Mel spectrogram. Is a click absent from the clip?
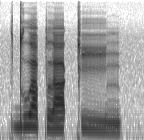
yes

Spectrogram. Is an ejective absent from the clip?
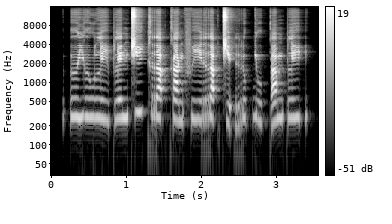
yes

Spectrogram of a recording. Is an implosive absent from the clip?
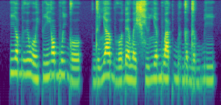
no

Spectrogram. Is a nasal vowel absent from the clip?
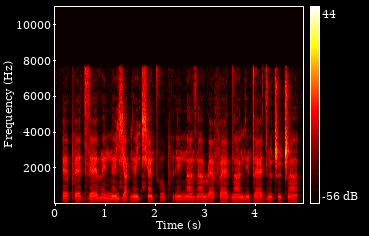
no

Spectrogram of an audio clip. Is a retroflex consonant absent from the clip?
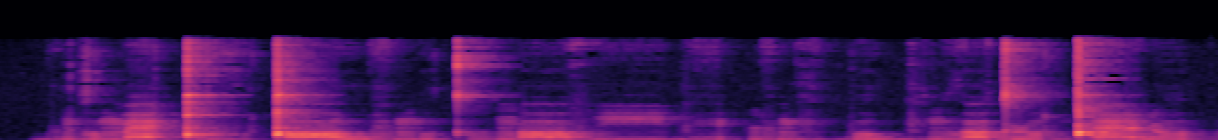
no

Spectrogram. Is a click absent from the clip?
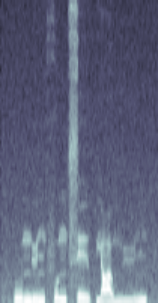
yes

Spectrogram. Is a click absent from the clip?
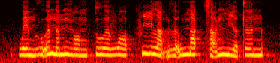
yes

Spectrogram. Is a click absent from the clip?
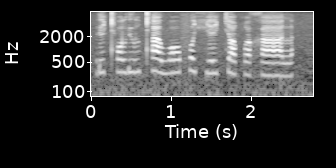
yes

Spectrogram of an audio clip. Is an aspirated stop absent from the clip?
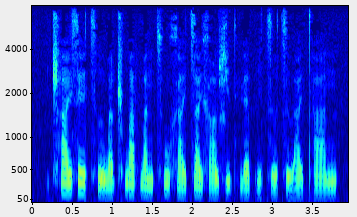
no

